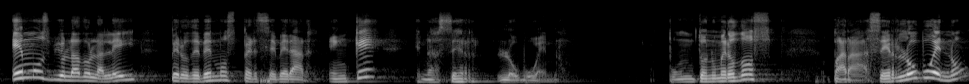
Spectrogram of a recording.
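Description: A Mexican man delivers a sermon in a notably high-pitched voice. He speaks informally, teases himself, and keeps turning to the congregation with rhetorical questions. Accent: Mexican Spanish. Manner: informal and self-deprecating. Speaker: preacher.

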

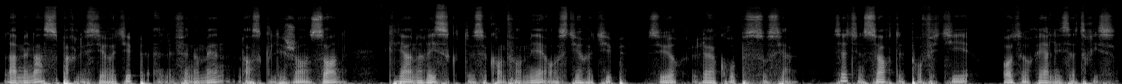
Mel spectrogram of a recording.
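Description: A man from Germany, a native German speaker, hosting a scripted educational podcast in halting, stilted non-native French with a German accent. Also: deep voice, gravelly, dark tone, husky, no room sound. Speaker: podcast host.

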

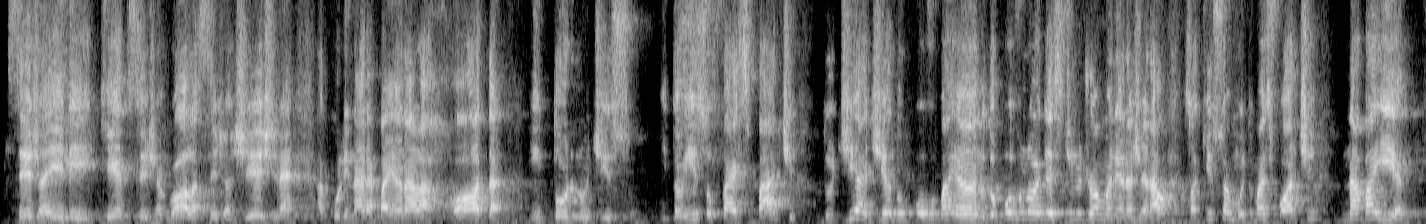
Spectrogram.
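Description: A man's voice: high voice, steady tone, normal speed, few pauses, pushed and bright, slight background noise. A man explaining things in casual talk, with frequent tag questions and repeated words, and acting out quoted calls in a raised voice. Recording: roomy echo.

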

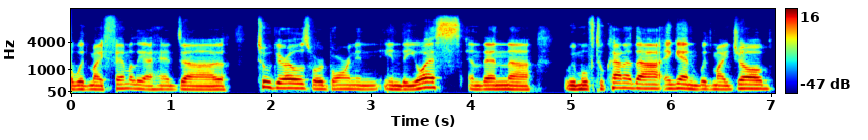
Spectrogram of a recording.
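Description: A man's voice: mid-range voice, no room sound. Middle-aged Israeli-born man, dry sound. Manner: steady, thoughtful, with frequent uh fillers. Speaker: guest author. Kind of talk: interview answers.

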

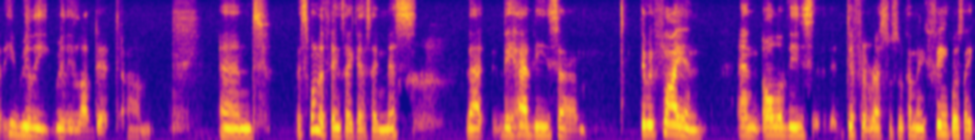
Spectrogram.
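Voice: medium pitch, dry recording. A middle-aged podcast host from the Bahamas, chatting and laughing easily while asking questions. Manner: chatty and warm, with frequent fillers and laughs. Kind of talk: casual interview.

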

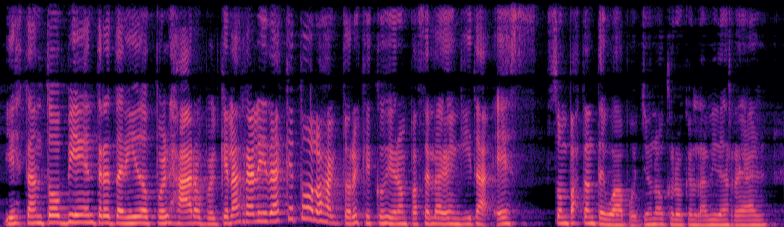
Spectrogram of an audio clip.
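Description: Bright-voiced chatty woman. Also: a little high, fast talker, few pauses. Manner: chatty, mixes in English words, frequent fillers and laughs. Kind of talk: casual chat, film recap.

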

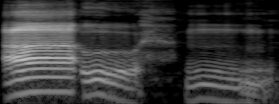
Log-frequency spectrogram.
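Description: A young man on a casual podcast, talking in halting bursts with frequent restarts. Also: on the low side, animated, creaky, bright, forceful tone, clear, resonant tone. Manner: halting, many restarts and nitpicks. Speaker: podcast co-host. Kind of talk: casual chat.

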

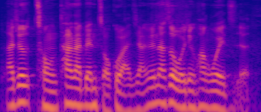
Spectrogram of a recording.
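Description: Rapid-talking young man. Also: medium pitch, clear, resonant tone. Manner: animated, rapid storytelling with quick restarts. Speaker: podcast co-host. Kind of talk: casual chat storytelling.

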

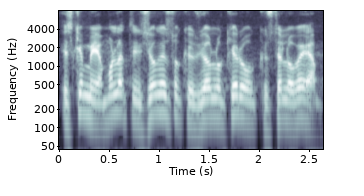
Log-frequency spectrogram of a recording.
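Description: A middle-aged man from Guatemala, a pastor preaching a Bible-study sermon who slows to read verses aloud and speeds through asides to his helpers. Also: a little high, vocal fry. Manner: teaching, directing helpers to show verses on screen.

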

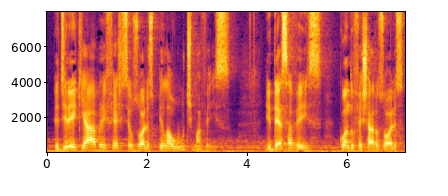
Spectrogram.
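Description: A man leads a guided hypnosis relaxation with slow, soothing instructions, like a sleep story narrator. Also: lowish voice. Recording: music behind the voice. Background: prominent music.

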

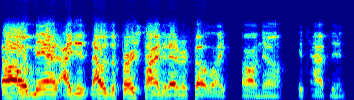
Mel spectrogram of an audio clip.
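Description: In a relaxed conversation, a gym coach in his twenties who is a guest spins an animated story, performing how people reacted along the way. He speaks in a mid-range voice at a normal speed, captured with lo-fi sound.

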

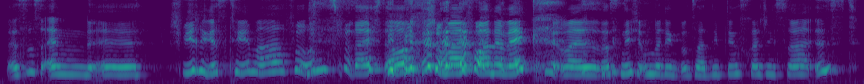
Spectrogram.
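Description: A young adult woman co-hosting a casual podcast, talking in a relaxed, chatty way with lots of fillers. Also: high-pitched, unhurried, hardly any pauses, over a noisy crowd. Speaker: podcast co-host.

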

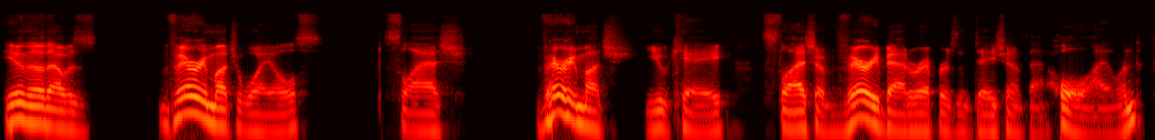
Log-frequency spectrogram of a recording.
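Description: A man's voice: lowish voice, expressive, normal speed, pushed and bright, no echo, clean studio sound. A man co-hosting a comedy podcast, swearing freely and riffing on silly bits in casual banter. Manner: joking, crude, riffs with silly bits. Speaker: podcast co-host.

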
